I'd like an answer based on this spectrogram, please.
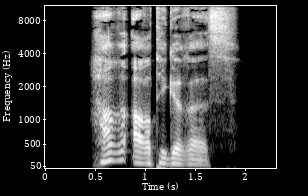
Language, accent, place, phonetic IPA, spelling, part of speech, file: German, Germany, Berlin, [ˈhaːɐ̯ˌʔaːɐ̯tɪɡəʁəs], haarartigeres, adjective, De-haarartigeres.ogg
- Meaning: strong/mixed nominative/accusative neuter singular comparative degree of haarartig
